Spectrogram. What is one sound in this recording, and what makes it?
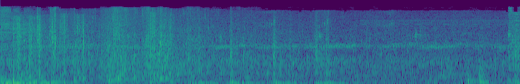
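Footsteps rustle through dense plants.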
